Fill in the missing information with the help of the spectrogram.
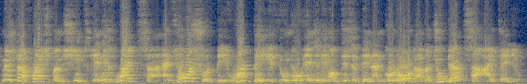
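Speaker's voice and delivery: high, loud gloating tirade; triumphant scolding. A narrator's reading. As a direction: crow over the captain as you scold. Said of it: "he turned in triumph on Reynolds".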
